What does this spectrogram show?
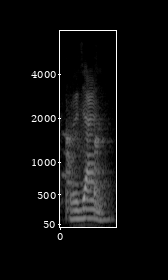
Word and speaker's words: resign: पहले जी आ जाए तो उसमें जी इसमें साइलेंट है। रिजाइन, RESIGN रिजाइन, रिजाइन जिसमें जी एन से पहले जी आ गया है वो साइलेंट है।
